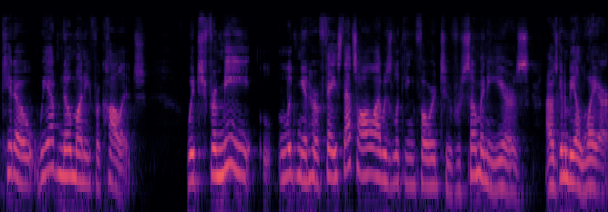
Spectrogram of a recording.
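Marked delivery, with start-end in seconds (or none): none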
